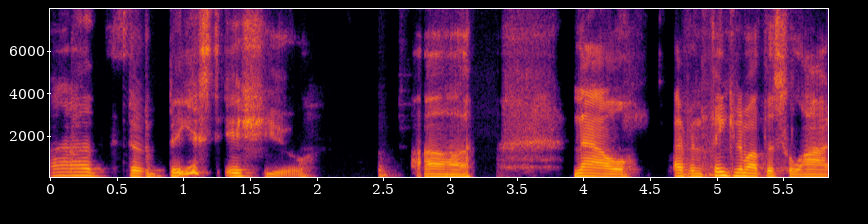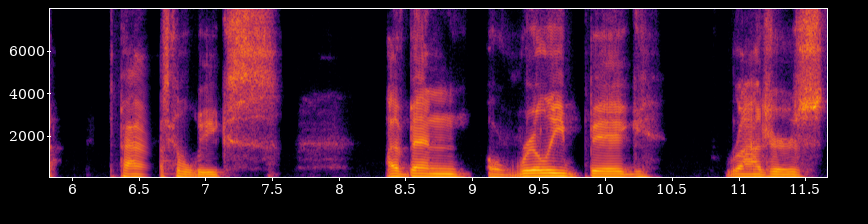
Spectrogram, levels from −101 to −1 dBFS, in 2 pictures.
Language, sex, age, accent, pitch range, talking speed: English, male, 20-39, American, 115-130 Hz, 120 wpm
